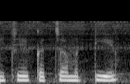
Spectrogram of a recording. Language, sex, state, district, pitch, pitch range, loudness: Hindi, male, Arunachal Pradesh, Longding, 190 Hz, 185-195 Hz, -14 LUFS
